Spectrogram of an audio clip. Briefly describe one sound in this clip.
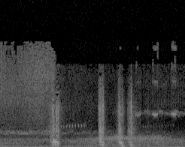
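Weapons swish and strike sharply in a game's fight.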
